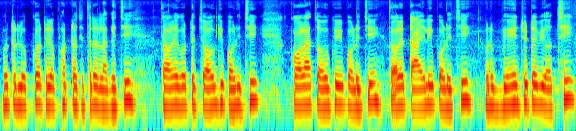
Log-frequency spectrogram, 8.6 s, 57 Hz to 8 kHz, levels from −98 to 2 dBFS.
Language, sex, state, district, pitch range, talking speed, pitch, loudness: Odia, male, Odisha, Nuapada, 145-165 Hz, 130 wpm, 150 Hz, -14 LUFS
